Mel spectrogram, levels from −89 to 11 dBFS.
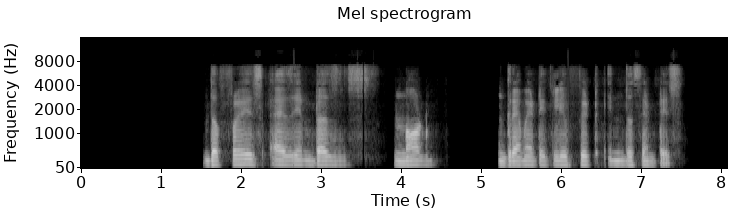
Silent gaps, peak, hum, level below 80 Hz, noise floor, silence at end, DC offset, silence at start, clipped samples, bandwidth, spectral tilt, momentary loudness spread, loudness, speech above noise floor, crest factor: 4.80-5.22 s; 0 dBFS; none; -60 dBFS; under -90 dBFS; 0.6 s; under 0.1%; 1.55 s; under 0.1%; 7.4 kHz; -5.5 dB/octave; 11 LU; -21 LUFS; over 70 dB; 22 dB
